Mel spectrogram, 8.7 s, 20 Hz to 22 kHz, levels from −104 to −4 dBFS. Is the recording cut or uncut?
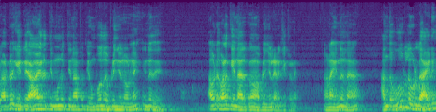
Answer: uncut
